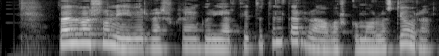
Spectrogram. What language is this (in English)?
Icelandic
